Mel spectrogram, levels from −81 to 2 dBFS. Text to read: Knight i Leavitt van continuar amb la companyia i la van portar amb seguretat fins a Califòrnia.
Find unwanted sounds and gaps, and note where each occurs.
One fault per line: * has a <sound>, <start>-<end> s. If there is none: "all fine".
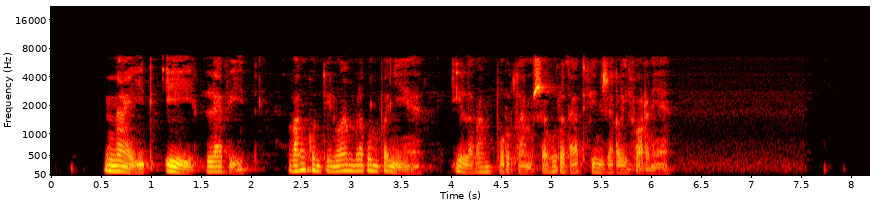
all fine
